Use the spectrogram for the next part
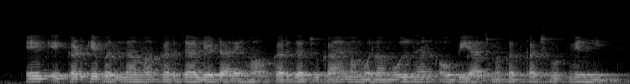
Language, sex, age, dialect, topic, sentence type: Chhattisgarhi, male, 18-24, Central, agriculture, question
